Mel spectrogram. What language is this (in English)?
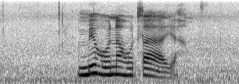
Southern Sotho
